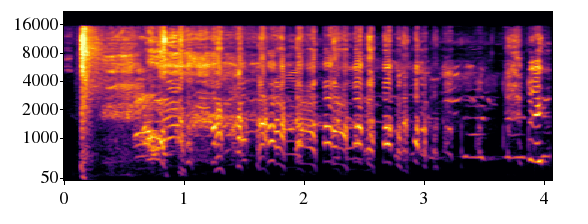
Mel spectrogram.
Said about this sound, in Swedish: Ja, då blir det en smäll här på höger hand. Ett, två, tre.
